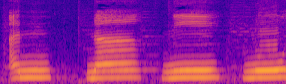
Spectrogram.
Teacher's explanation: Jadi ketika melafalkan huruf nun tidak ada angin yang keluar. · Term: sifat jahar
